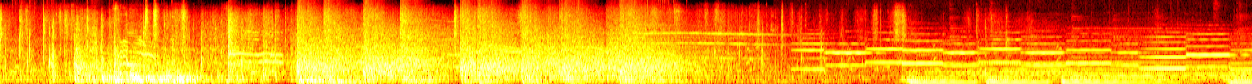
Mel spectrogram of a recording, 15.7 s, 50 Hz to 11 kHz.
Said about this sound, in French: Les tireurs s'enfuient. On a tiré sur Don Corleone. Nous sommes le 12 avril 1971 sur le tournage du Parrain.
